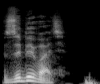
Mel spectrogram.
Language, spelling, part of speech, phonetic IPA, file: Russian, забивать, verb, [zəbʲɪˈvatʲ], Ru-забивать.ogg
- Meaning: 1. to drive in (nail), to hammer in, to nail up 2. to score (a goal) 3. to beat up 4. to slaughter 5. to block up, to stop up, to cram, to obstruct 6. to outdo, to surpass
